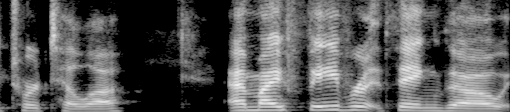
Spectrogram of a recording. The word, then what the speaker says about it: tortilla: muscoll or I'll say tortilla. And my favorite thing though is when people correct me like I don't know that I'm saying it the wrong way. They're like it's tortilla. The L's are silent.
